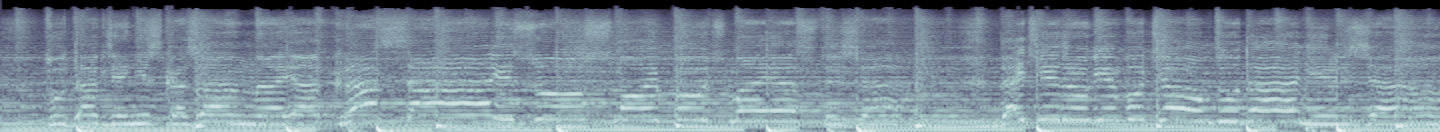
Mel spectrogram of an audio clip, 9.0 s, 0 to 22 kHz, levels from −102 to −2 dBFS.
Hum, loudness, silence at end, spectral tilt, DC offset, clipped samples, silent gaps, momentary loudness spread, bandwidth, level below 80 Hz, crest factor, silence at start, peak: none; -16 LUFS; 0 s; -4.5 dB/octave; under 0.1%; under 0.1%; none; 2 LU; 18 kHz; -22 dBFS; 12 dB; 0 s; -4 dBFS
